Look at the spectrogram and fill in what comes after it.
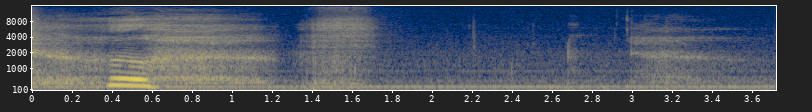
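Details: Adult who suspects a ragweed allergy sneezes after sniffing a ragweed stalk covered with chhinkni, reporting itchiness and a runny nose; a sharp voiced burst then a breathy exhale, part of a sneezing fit.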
